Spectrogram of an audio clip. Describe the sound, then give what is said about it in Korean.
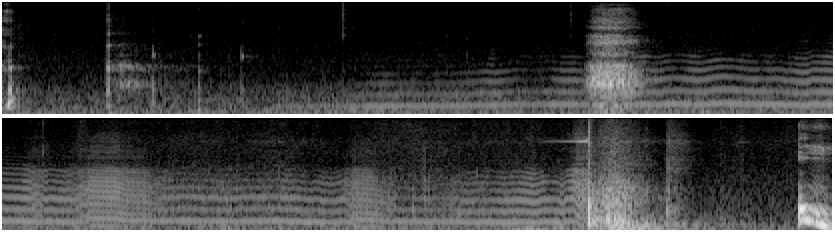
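A person, covering their lips, imitates a mosquito with a thin, wavering high-pitched whine into the mic for several seconds, broken by a couple of brief breathy bursts. “모, 모기, 모기 성대모사를 한다고 그래서 나는 또이 모기를 어떻게 해?”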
